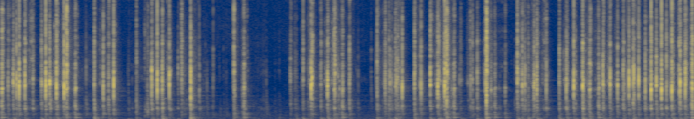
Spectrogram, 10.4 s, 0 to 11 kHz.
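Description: Fingertips type continuously on a vintage 1980s plastic computer keyboard with cream plastic keycaps. Rapid bursts of bright, crisp clacks with a soft low thump under each keystroke die away almost instantly. A few brief pauses break the flow before typing resumes.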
